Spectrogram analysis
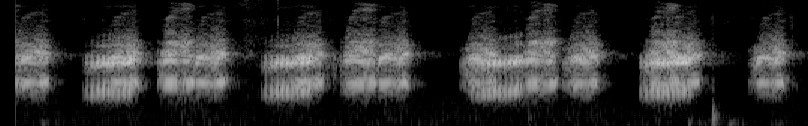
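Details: Tree frogs in spring calling in a steady run of harsh, rasping croaks, each lasting under half a second.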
